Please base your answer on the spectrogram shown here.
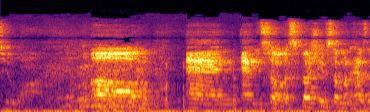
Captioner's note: laughter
